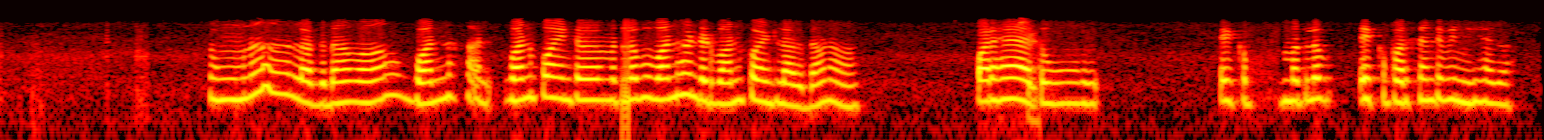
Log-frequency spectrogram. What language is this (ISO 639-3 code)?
pan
